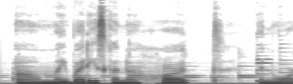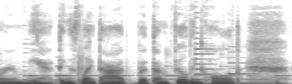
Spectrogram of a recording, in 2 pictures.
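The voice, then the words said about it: Low, sick-sounding voice. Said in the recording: “my voice is kinda low because I'm having fever right now”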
